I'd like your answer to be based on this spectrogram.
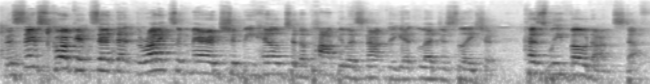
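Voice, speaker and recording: A high-pitched man hosts a live comedy show with arch, theatrical flair. He delivers satirical pronouncements like official rulings, campy throughout. The sound is roomy and distant, with clear noise behind him. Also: normal speed. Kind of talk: satirical stage monologue read as mock official announcements. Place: live stage in a club before an audience.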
